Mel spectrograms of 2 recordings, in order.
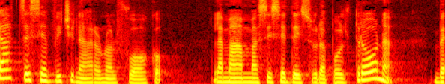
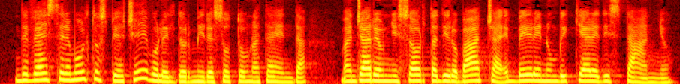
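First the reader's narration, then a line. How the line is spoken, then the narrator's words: Sighed. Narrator (Italian): sospirò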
